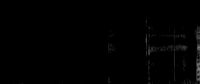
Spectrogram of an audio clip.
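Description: Near silence for about a second, then a faint breath, a small click and a soft whispery sound from the speaker's mouth.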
